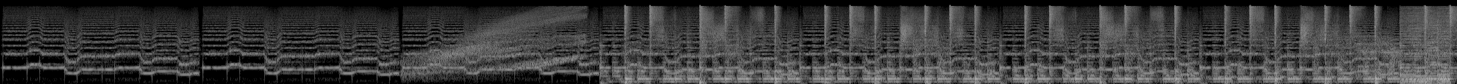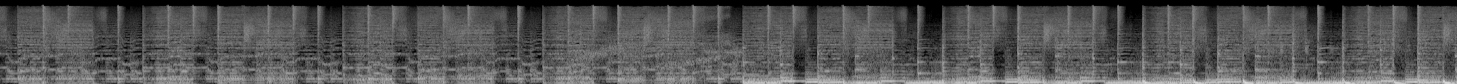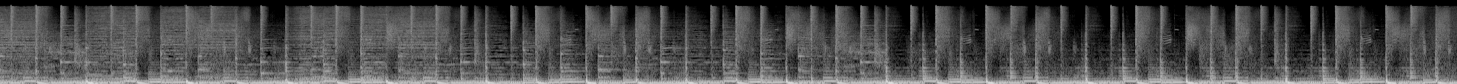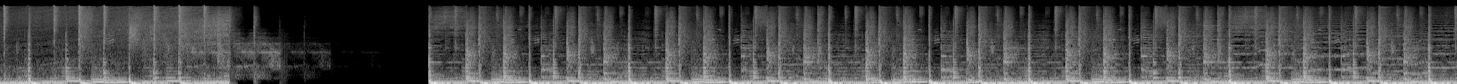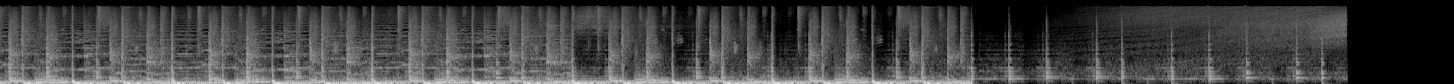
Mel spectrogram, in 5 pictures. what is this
Synth/bass Short or Intro
I created this "happy" sort of synth intro again, with Garageband. The initial idea I had for the song was something that had to do with ice and crystals, which you can kinda get out of the tone.
Enjoy!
